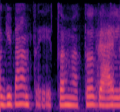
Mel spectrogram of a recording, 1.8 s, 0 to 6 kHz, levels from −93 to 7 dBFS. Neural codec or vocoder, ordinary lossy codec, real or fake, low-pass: none; AAC, 24 kbps; real; 5.4 kHz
